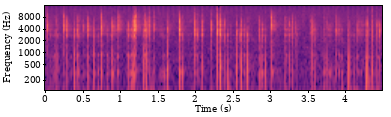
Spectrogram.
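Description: Long nails rapidly tap and scratch along the handle of a solid bamboo wooden spatula held horizontally. About 25 quick, dry, bright clicks and scrapes patter out with no ring, at a quiet level. The result is an uneven rattling texture.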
